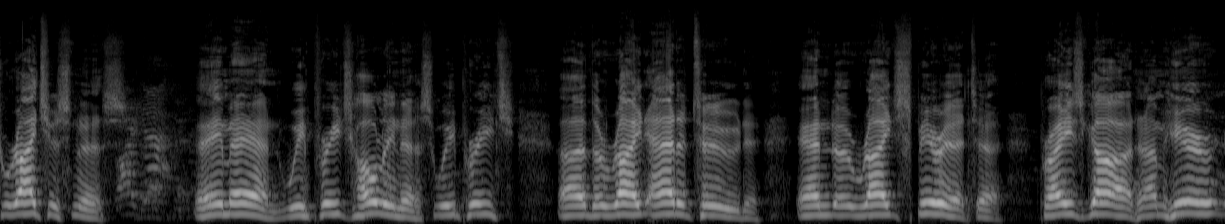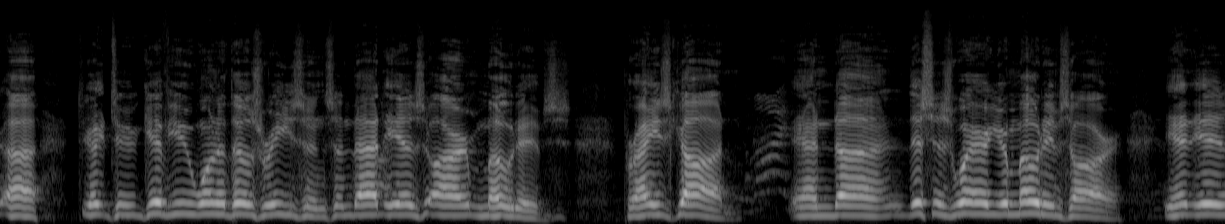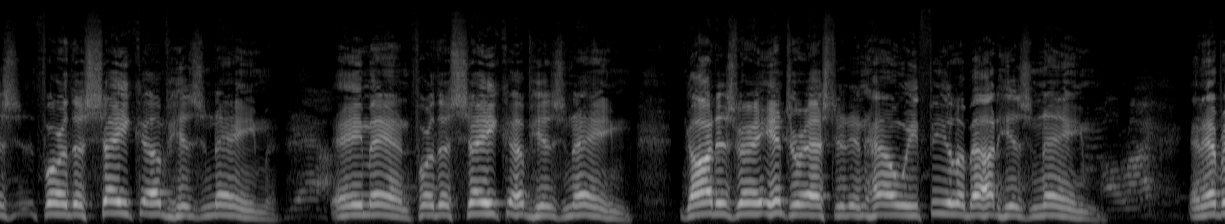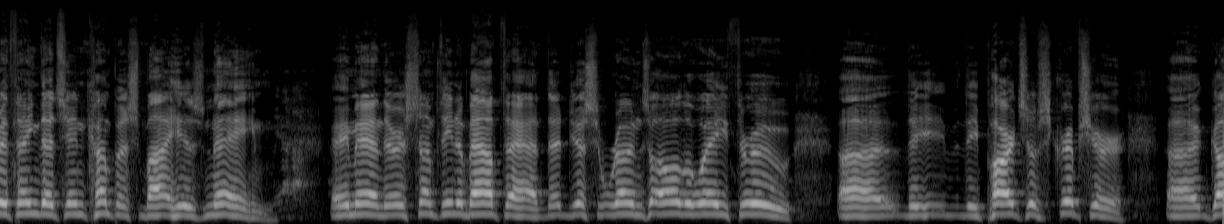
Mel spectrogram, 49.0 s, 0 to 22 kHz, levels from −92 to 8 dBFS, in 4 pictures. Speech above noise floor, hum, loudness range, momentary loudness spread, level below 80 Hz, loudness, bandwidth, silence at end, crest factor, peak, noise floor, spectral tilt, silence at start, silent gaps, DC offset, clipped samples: 34 dB; none; 4 LU; 15 LU; -90 dBFS; -35 LUFS; 14.5 kHz; 0 s; 20 dB; -14 dBFS; -68 dBFS; -5 dB/octave; 0 s; none; under 0.1%; under 0.1%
